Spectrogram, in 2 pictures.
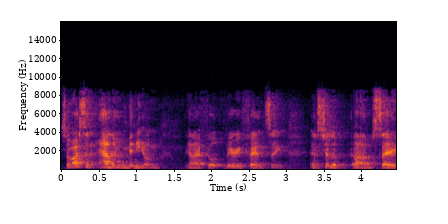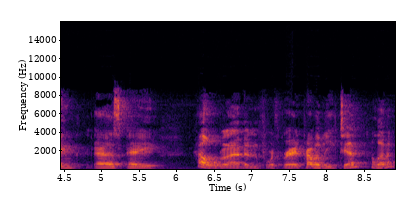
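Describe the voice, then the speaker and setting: A man with an American accent, fairly high in pitch and somewhat breathy, with ordinary pitch variation, a moderate pace and audible room echo. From Georgia, US. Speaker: sports fan commentator. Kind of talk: live play-by-play commentary and casual chat. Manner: trouble pronouncing R's and L's.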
